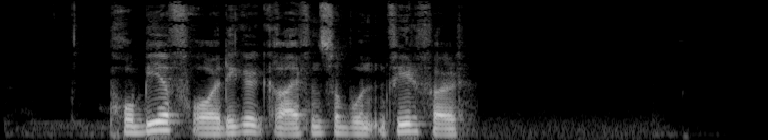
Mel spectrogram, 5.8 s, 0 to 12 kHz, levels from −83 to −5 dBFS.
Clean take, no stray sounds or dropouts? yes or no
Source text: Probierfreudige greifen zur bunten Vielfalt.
yes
